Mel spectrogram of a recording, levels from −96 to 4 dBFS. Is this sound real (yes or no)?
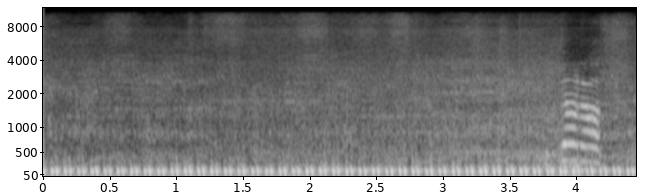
no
